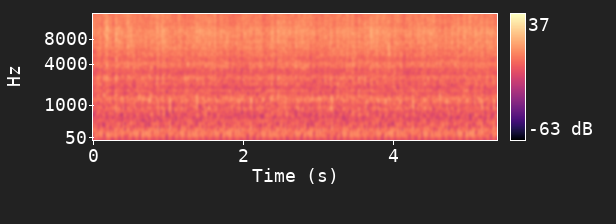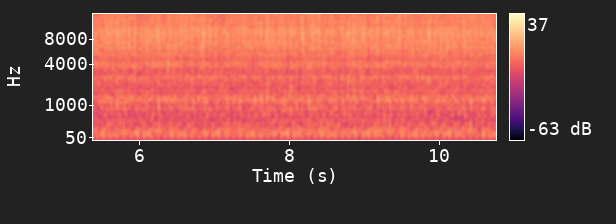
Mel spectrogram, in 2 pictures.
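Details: BMW/VM D190 marine diesel at first start after a rebuild following a broken valve, with a VM 2.4 liner, piston and head, idles unevenly with a lumpy, hunting beat about three pulses a second; air drawn in past leaking injection pump front shaft seal.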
